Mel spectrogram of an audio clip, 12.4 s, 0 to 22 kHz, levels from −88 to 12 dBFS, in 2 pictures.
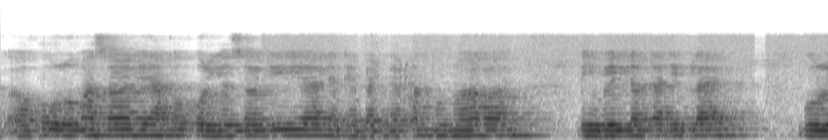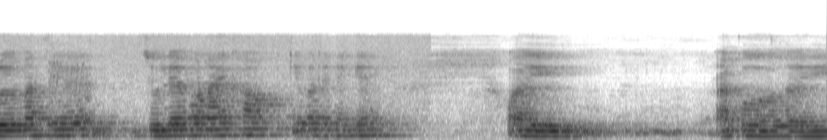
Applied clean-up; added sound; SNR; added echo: neural separator model SepFormer DNS4.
